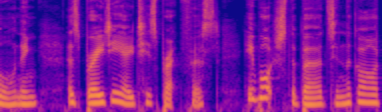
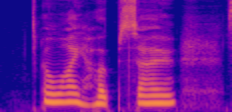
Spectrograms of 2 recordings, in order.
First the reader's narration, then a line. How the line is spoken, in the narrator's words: sighed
